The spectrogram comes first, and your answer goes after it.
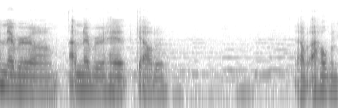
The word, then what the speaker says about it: Gouda: um I've never had gowder I hope I'm saying it right gouda or data oh it's good day thank you Donna Hammond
